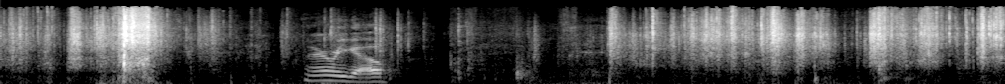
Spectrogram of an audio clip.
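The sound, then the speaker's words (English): Parchment paper is torn from a roll and crinkled to line a rimmed baking sheet, loud papery rustling and crackling in bursts, with a brief spoken remark partway through. “And line it with parchment paper. So I'm going to do that right now. It's going to be loud.”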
